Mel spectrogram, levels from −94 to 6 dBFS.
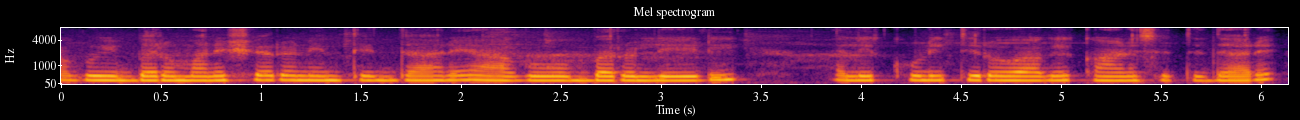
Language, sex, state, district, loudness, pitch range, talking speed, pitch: Kannada, female, Karnataka, Bangalore, -14 LUFS, 220-230 Hz, 105 wpm, 225 Hz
